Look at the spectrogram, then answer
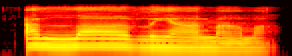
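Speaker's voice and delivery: very slow, sultry purr. Reading a story aloud, a newlywed telling her mother: purring. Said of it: "I purred".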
